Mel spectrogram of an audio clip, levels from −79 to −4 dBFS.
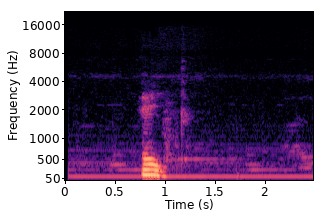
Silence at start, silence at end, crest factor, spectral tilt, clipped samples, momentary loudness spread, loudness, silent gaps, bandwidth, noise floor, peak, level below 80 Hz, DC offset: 0.05 s; 0 s; 20 dB; -9 dB/octave; under 0.1%; 21 LU; -18 LUFS; none; 14.5 kHz; -36 dBFS; -2 dBFS; -46 dBFS; under 0.1%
